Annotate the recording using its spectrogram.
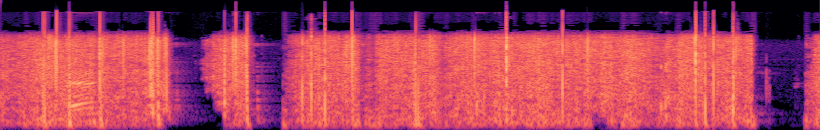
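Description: Loud noise full of rapid clicks coming through a participant's unmuted microphone in an online meeting, band-limited like call audio, breaking off twice about a second in and stopping shortly before the end.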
